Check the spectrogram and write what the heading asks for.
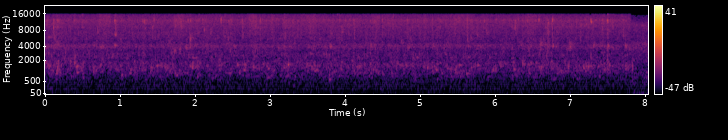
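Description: A small creek trickling over stones: a faint, steady sound of running water.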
